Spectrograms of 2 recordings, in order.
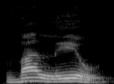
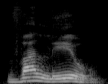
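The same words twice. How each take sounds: No difference in how they are said.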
